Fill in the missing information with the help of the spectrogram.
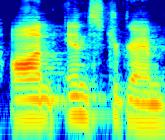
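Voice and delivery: normal talking voice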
